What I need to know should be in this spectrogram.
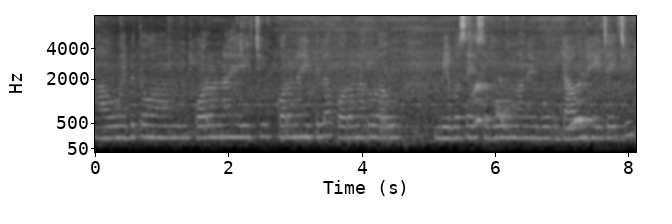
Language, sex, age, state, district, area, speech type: Odia, female, 30-45, Odisha, Sundergarh, urban, spontaneous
